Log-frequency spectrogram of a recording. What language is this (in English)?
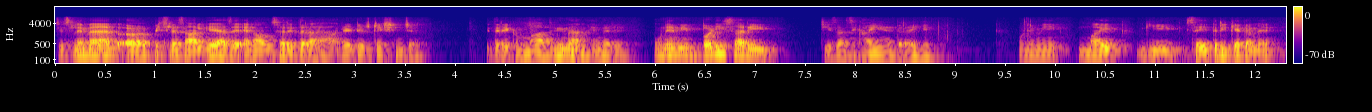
Dogri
